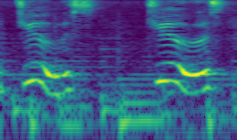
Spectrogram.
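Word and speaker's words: juice: ให้ ออก เสียง ว่า จส ไม่ มี จุ้ย อีก ต่อ ไป แล้ว นะ คะ ไม่ ใช่ จุส อะไร อย่าง งี้ ไม่ ใช่ เลย เป็น จูส จูส ออก เสียง สระอู ยาว ๆ ไป เลย นะ ที เนี้ย ค่ะ ตรง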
